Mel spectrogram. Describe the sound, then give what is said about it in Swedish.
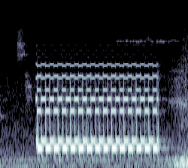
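A telephone rings once for an incoming call with a loud, steady electronic trill lasting over a second, rapid pulsing tones, then cuts off abruptly into faint background noise. “Han ringer in och han kommer här.”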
